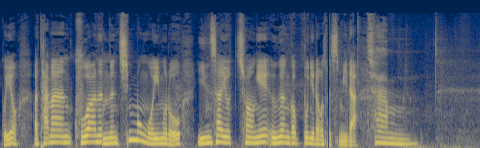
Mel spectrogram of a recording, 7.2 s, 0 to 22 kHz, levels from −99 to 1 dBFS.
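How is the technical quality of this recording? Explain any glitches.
Two CD skips break the speech, at 1.54 s and from 4.92 to 4.95 s. Each time a knock or a disc flaw sends the laser onto another turn of the disc's spiral, so playback mutes briefly (a few milliseconds, then about 30 ms) and resumes elsewhere, heard as a tick and abrupt jump.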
